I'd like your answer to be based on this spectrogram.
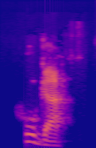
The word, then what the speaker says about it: hygge: On Iggy, on l'écrit H-Y-G-G-E, mais on le prononce Huga.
